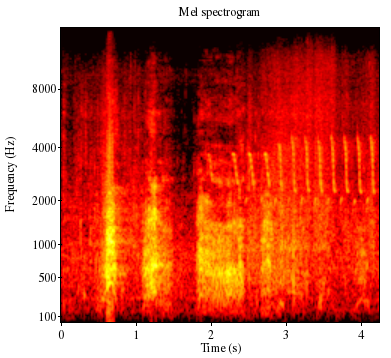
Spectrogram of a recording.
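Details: Vizslas Biscuit and Jericho playing in a den, giving three rough barks in quick succession, followed by a fast run of high chirping bird notes.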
